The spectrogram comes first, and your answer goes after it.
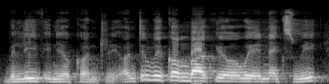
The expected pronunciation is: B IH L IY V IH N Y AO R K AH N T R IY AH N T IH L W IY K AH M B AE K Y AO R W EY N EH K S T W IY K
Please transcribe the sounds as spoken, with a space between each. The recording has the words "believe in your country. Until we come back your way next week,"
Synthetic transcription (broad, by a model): B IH L IY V IH N Y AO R K AH N T R IY AH N T IH L W IY K AH M B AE K Y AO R W EY N EH K S T W IY K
